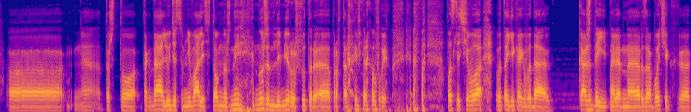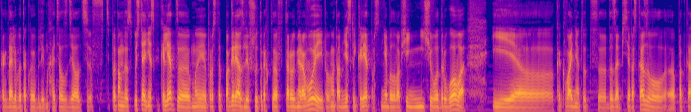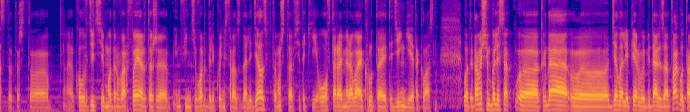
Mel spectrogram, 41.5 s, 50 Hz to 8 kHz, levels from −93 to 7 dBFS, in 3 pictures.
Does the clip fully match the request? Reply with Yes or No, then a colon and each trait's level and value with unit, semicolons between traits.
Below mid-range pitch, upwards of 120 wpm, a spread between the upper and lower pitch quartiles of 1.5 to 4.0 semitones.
Yes: low, 105 Hz; average, 150 wpm; average, 2.8 semitones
